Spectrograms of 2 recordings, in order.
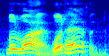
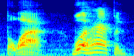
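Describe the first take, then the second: First: High-pitched, pleading questions; urgent. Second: Loud urgent questions, jumping higher. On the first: Harry asking about his parents, high and urgent. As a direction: ask urgently, higher rather than loud. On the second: Harry asking about his parents, loud and urgent. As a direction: demand an answer at once. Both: Acted. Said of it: "asked Harry urgently".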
